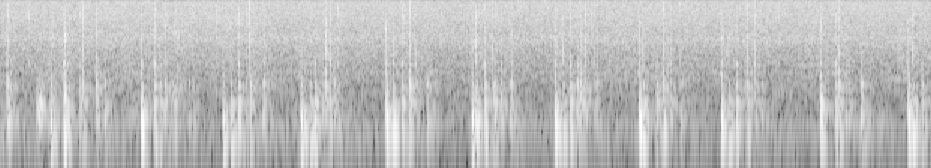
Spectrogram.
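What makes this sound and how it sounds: Long nails tap around the ribbed skin of a small, solid, whole orange pumpkin with its stem on, using both hands while it sits on a wooden table. Short flurries of dull, low, hollow knocks come in quick clusters about every half second, each tap dying away almost at once.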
